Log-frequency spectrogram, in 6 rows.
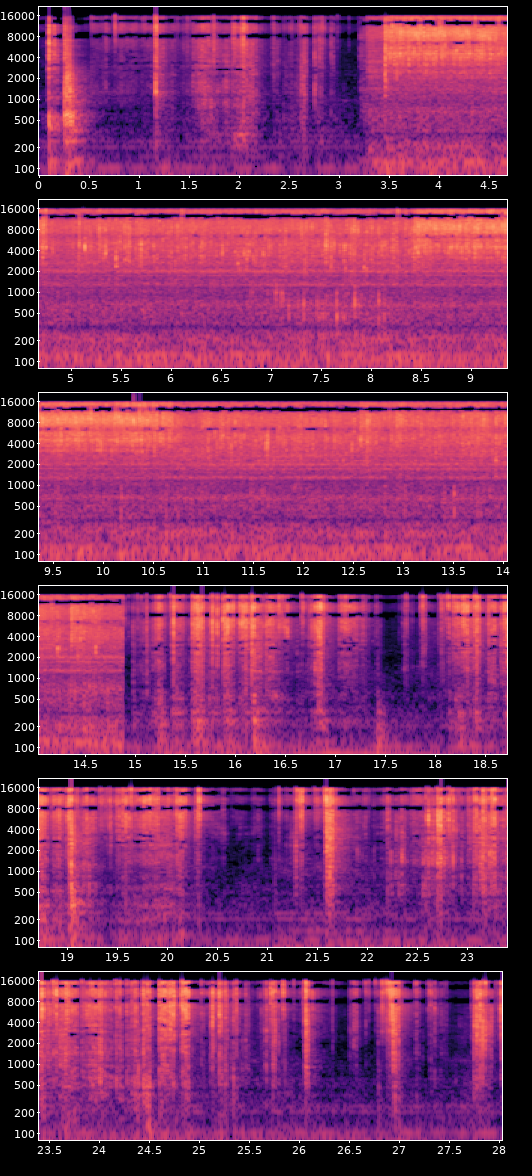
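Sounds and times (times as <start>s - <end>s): kitchen tap running: 3.2s - 14.9s.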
